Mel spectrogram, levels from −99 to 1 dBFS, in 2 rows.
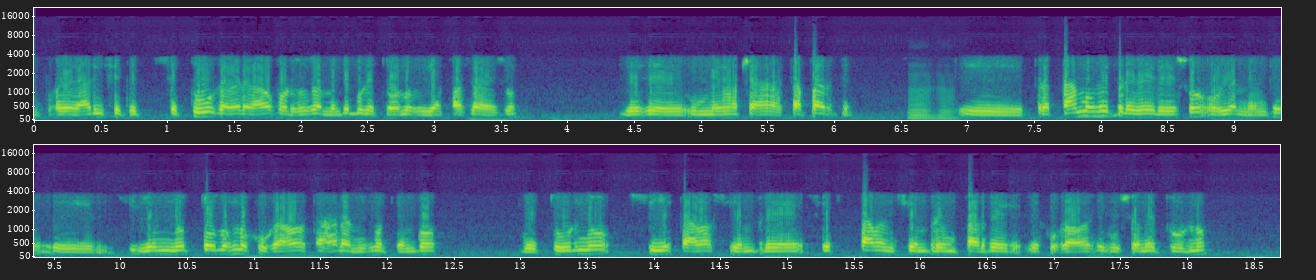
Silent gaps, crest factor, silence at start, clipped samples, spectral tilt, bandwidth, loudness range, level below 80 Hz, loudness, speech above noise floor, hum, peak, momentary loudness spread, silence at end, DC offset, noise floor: none; 16 dB; 0 s; under 0.1%; -7.5 dB/octave; 5.8 kHz; 1 LU; -50 dBFS; -17 LUFS; 32 dB; none; 0 dBFS; 6 LU; 0.55 s; under 0.1%; -48 dBFS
